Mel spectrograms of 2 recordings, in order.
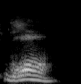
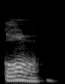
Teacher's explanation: Comes from the back of the throat through the nasal R and then out through the nose. · the D at the end of grand is not pronounced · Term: nasal vowel, generally silent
